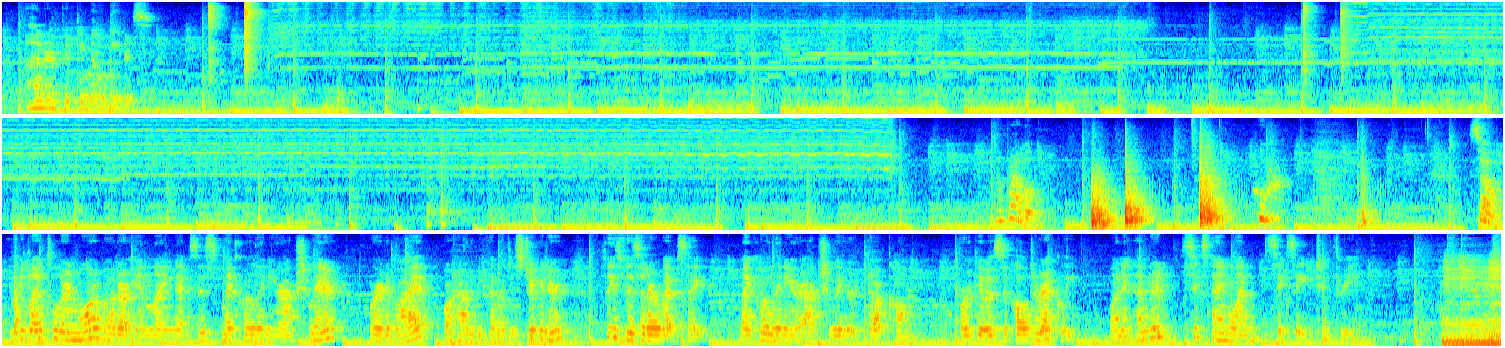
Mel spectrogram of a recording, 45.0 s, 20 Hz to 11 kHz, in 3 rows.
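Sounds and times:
background music with bass line: 0.0s - 3.6s, 4.6s - 14.2s, 23.0s - 36.3s, 40.8s - 45.0s
linear actuator motor whining: 2.6s - 24.1s.

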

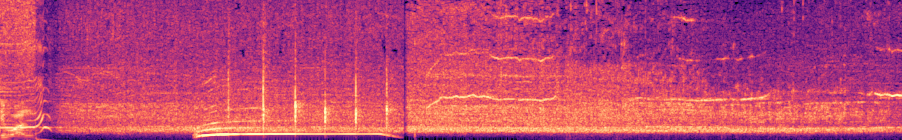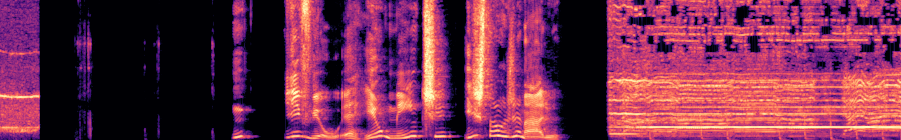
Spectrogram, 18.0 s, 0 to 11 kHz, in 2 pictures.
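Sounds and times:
crowd cheering and screaming: 0.0s - 9.4s.

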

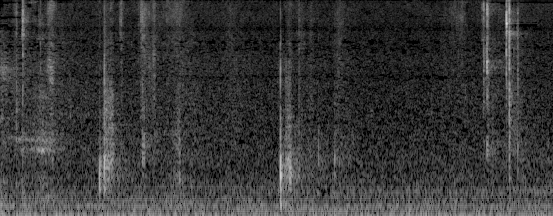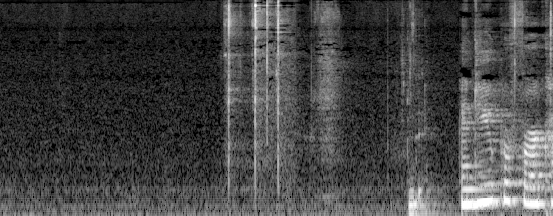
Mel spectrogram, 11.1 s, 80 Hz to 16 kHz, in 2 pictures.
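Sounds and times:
scissors snipping hair: 7.8s - 8.6s.

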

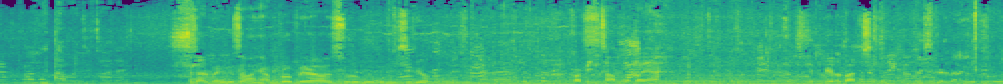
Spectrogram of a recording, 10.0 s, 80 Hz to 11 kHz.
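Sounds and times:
aircraft engines droning: 0.0s - 10.0s
voices: 0.0s - 10.0s.

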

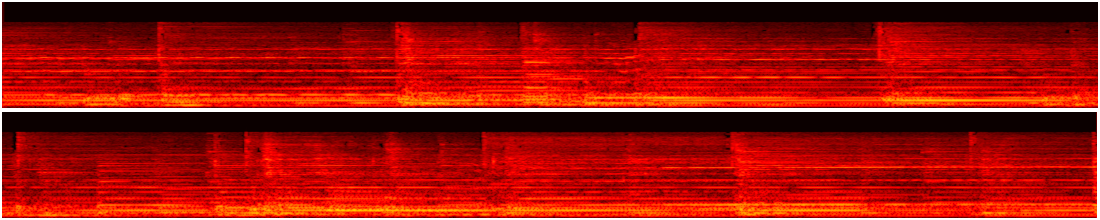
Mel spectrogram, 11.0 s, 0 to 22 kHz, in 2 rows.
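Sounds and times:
acoustic guitar strumming: 0.0s - 10.9s.

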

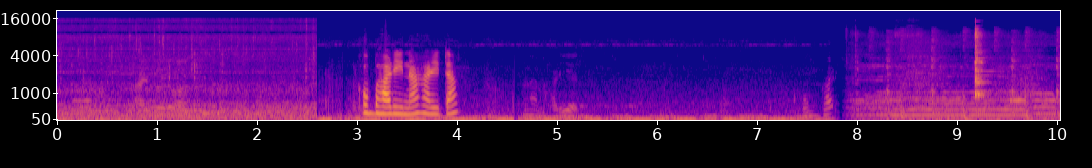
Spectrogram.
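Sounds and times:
water trickling into pot: 0.0s - 2.6s.

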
